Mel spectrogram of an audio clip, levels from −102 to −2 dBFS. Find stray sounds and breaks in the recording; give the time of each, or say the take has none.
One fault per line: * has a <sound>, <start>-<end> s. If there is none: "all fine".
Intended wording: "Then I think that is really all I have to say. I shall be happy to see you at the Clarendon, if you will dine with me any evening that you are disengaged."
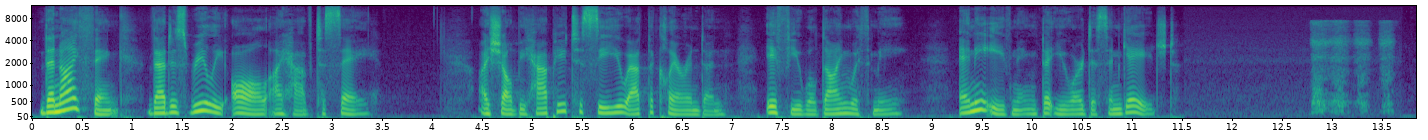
* has a sniff, 12.8-13.7 s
